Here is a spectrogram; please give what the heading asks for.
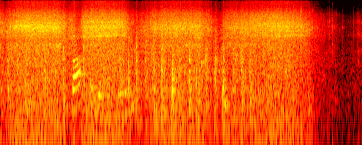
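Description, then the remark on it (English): Heavy rain pours down early in the morning in a steady, loud hiss, with scattered sharp patters and drips running through it, before it thins out and fades in the last second. “He looked out of the window and saw that it was raining really hard.”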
